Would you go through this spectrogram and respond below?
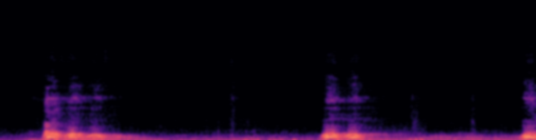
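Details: Siberian Husky facing its most hated enemy, giving loud, tonal double woofs that rise and fall, grouped in pairs about three seconds apart, with faint low background noise.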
